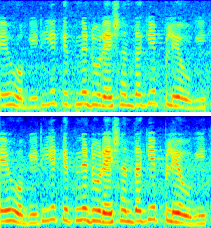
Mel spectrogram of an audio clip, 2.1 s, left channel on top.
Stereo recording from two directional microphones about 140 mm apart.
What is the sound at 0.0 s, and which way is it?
A woman's voice, 30° right (ahead or behind).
